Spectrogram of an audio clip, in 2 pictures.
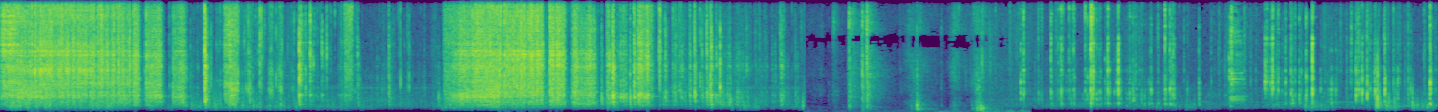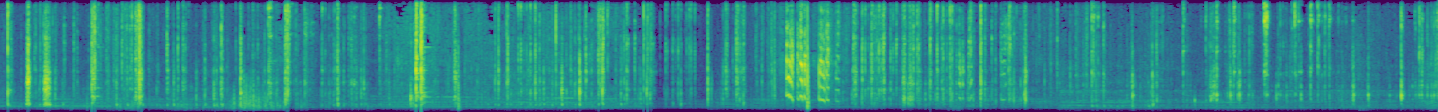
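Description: A cordless drill driver runs in two bursts of a couple of seconds each, turning a bottle jack's screw to press down on a zero-turn mower tire and break its bead. From about ten seconds on come scattered scrapes, clicks and rubbing as steel tire spoons pry the tire off its rim.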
